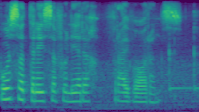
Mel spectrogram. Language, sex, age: Afrikaans, female, 19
